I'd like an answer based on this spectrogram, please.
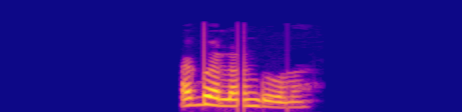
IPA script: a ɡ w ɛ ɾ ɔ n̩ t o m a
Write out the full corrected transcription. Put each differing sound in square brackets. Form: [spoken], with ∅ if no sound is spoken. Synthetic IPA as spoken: a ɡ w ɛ [l] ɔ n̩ [d] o m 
